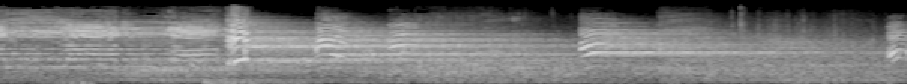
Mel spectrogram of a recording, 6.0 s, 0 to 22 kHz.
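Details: Beluga whale, Port of Nagoya Public Aquarium, Japan, 3 February 2019, feeding and post-feeding play. Strained, creaky harmonic squeals with quick upward chirps at their starts, several in six seconds, fading between bursts, hall echo behind.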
